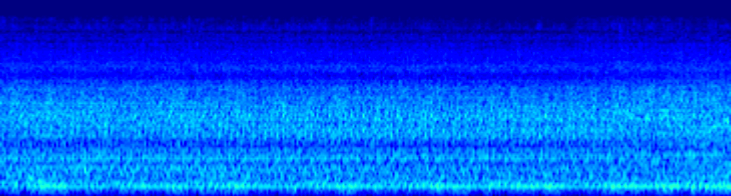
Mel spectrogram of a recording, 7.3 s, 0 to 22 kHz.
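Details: Kubota MU5702 tractor steady, even diesel idle with a smooth low drone, no knocks, misses or surging, after replacing the hydraulic lift control unit to fix a jerking rear hitch; engine healthy.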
